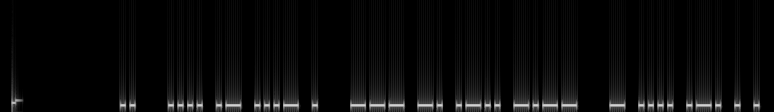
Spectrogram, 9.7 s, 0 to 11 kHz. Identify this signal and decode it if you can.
Morse code, heard as a keyed tone, about 21 wpm, 700 Hz. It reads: I HAVE ONLY THREE
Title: Sentences from Top 1000 Words - Review Part 1 - 20wpm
